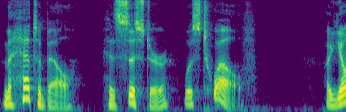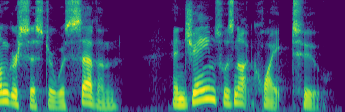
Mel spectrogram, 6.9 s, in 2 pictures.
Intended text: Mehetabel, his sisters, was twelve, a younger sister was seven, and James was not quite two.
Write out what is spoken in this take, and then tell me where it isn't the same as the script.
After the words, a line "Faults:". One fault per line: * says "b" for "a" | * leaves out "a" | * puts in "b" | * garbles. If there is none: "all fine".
Mehetabel, his sister, was twelve, a younger sister was seven, and James was not quite two.
Faults:
* says "sister" for "sisters"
